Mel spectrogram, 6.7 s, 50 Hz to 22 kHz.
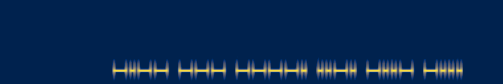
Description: Morse code, heard as a keyed tone, about 22 wpm, 700 Hz. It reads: YO9FXB
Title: DXCC-100 Call Signs - 6 Characters - Repeated 3x - 22wpm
